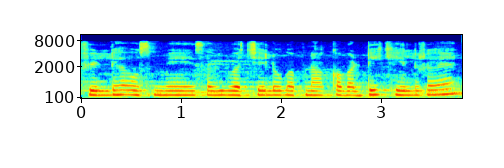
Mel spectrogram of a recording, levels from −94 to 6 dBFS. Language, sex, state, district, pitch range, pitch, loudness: Hindi, female, Bihar, West Champaran, 220-230 Hz, 220 Hz, -15 LUFS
